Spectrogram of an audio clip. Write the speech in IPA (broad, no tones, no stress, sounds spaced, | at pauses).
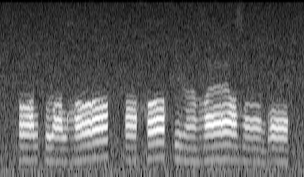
ʌː lˠ f ɹ ɑ lˠ ʁ ʌː | ɑ h ʌː h i ɭ æ̃ ʁ æː zˤ ɑ̃ː ɡ ɔ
